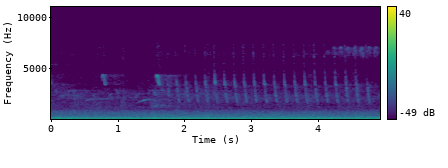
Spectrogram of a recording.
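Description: A small songbird calling: a couple of short high chirps, then a rapid trill of about nine notes a second lasting a little over two seconds, ending in a thin high whistled note, over a low steady rumble.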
